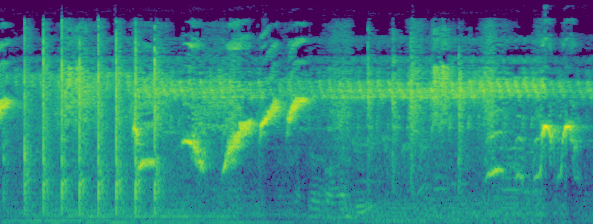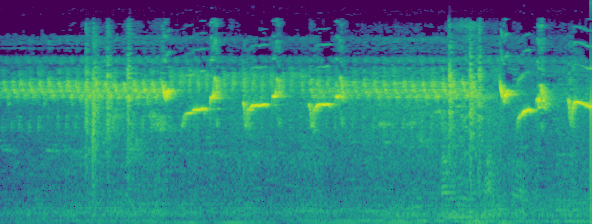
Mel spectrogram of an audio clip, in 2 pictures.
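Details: White-rumped shama in classic singing, a varied run of rapid clicking notes, a long steady high whistle and bright slurred whistled phrases rising and falling, delivered in loud bursts.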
